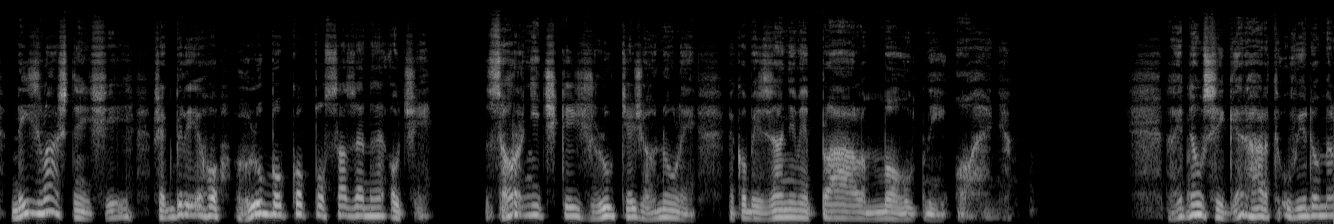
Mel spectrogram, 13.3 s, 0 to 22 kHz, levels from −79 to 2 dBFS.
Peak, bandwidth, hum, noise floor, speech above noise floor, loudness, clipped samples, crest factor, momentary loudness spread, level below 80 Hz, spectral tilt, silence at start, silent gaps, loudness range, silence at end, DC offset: -14 dBFS; 17 kHz; none; under -90 dBFS; over 60 dB; -30 LUFS; under 0.1%; 18 dB; 13 LU; -74 dBFS; -5 dB/octave; 0 s; 4.47-4.85 s, 10.42-11.18 s; 4 LU; 0 s; under 0.1%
